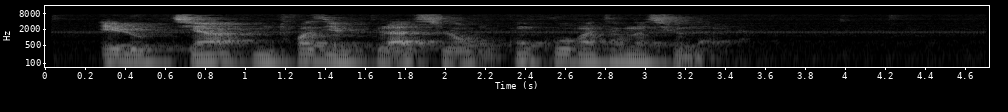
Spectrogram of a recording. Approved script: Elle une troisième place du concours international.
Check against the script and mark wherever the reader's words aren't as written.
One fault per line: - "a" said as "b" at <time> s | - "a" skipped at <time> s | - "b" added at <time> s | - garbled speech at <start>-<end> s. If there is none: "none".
- "obtient" added at 0.5 s
- "lors" added at 2.0 s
